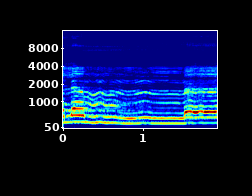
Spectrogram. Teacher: میم مشدد ہے تو اسے غنہ کریں گے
